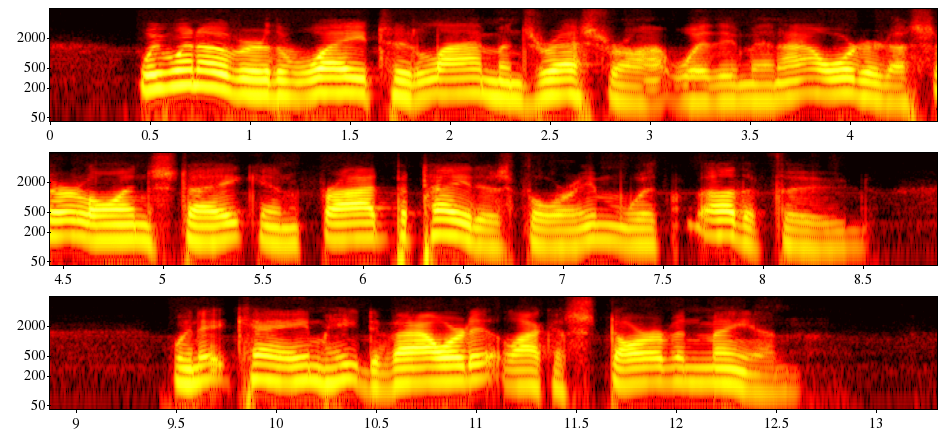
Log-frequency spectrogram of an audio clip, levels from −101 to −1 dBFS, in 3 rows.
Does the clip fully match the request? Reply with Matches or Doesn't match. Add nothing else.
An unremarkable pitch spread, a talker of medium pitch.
Matches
